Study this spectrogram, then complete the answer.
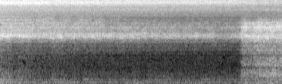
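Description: Steam vents from a cooker full of corned beef and cabbage as a steady, hissing rush that lasts about five seconds and shifts slightly near the end, with no voices.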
